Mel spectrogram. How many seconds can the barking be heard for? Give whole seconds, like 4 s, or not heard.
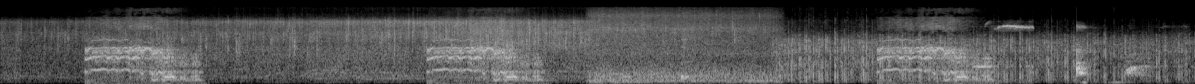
2 s.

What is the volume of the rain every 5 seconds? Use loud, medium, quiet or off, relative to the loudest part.
loud, loud, medium.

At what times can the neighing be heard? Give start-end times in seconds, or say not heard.
0.8-2.1, 4.2-5.5, 8.8-10.0.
